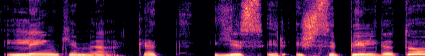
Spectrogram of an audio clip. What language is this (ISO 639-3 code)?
lit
